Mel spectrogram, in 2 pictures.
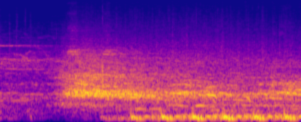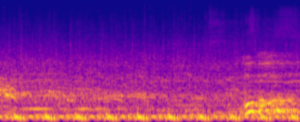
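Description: A crowd claps and drums in a fast, steady rhythm.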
